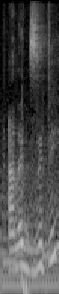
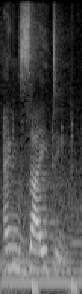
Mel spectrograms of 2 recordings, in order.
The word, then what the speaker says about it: anxiety: is competitor it's not anxity it's anxiety it's not break fast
